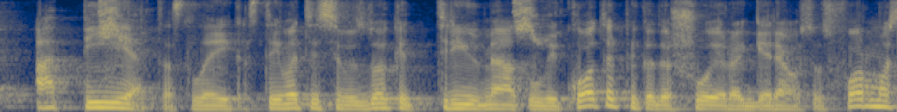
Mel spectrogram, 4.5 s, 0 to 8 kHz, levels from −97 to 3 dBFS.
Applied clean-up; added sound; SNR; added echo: neural mask model Resemble Enhance denoiser.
